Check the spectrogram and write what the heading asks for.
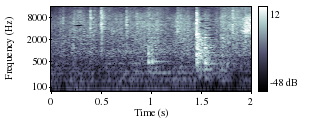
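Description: Three sharp knocks or bumps about half a second apart, the last two loudest.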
